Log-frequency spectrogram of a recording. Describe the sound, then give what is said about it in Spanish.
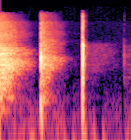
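A single man claps his hands for himself in the morning: three times in an uneven rhythm, each sharp clap ringing out briefly, followed by a fourth much fainter clap. No one speaks. “Entonces me aplaudo a mí mismo y entonces me despierto alegre”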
